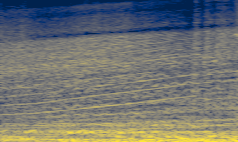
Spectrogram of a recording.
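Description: Cinematic logo sting: a deep rumble under a wash of noise, with several tones gliding slowly upward as it builds.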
